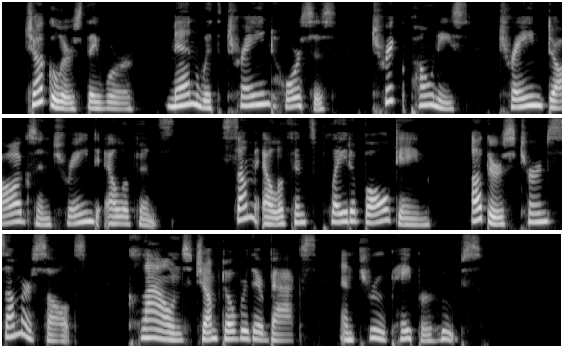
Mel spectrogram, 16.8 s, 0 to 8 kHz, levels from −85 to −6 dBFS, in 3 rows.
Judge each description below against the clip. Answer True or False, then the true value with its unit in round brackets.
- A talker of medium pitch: False (205 Hz)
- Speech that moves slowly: True (115 wpm)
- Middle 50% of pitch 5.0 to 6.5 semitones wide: True (5.5 semitones)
